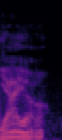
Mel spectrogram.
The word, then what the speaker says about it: Yao: But we do know that a black man, likely from Mozambique, likely a member of the, I think it's pronounced the Yayo people, Y-A-O,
